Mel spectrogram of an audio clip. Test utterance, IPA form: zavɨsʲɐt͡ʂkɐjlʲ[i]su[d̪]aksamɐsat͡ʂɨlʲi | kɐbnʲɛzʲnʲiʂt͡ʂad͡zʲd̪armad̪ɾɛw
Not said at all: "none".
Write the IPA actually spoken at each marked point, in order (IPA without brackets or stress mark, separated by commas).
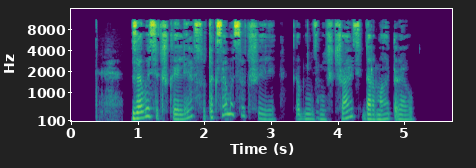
ɛ, t̪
